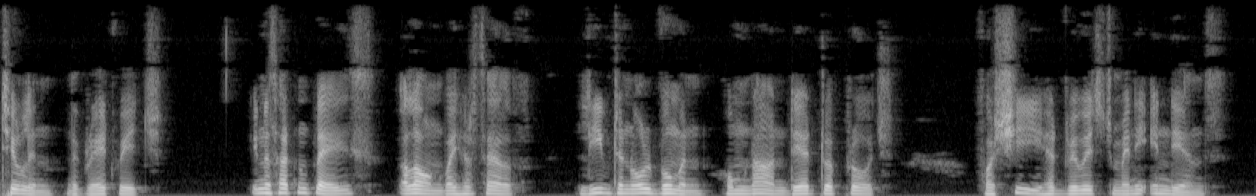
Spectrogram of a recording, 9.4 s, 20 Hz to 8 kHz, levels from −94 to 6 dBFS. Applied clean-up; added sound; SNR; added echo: none; none; none; none.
